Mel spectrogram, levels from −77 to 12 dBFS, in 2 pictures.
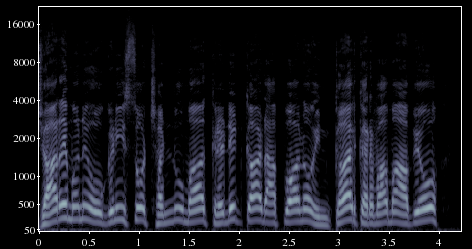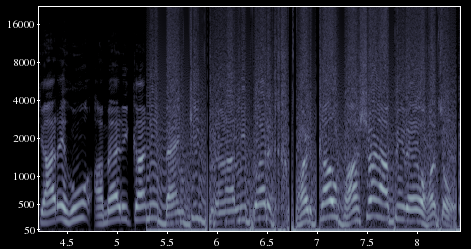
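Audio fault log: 5.29–8.43 s: low bit depth without dither. From here to the end the speech turns harsh and grainy, with a gritty distortion that tracks the talker and changes as the sound changes. The quiet bits either sputter between a couple of coarse steps or drop straight to silence. The error sits only a few dB below the speech. The likely cause is a signal cut down to around 4 bits by truncation without dither.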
